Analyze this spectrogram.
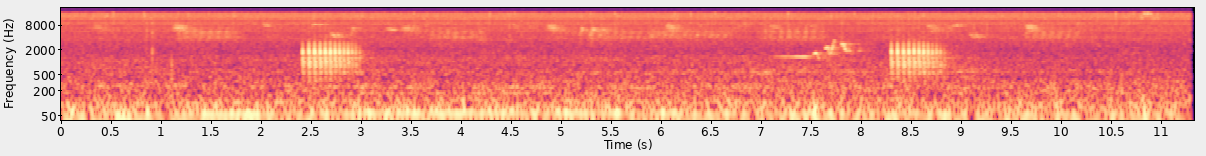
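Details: Japanese green woodpecker drumming, unseen, at the trailhead of Haruna-Fuji: two rapid, rattling drum rolls about half a second each, six seconds apart, faint against a hiss of insects and quiet distant bird calls.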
